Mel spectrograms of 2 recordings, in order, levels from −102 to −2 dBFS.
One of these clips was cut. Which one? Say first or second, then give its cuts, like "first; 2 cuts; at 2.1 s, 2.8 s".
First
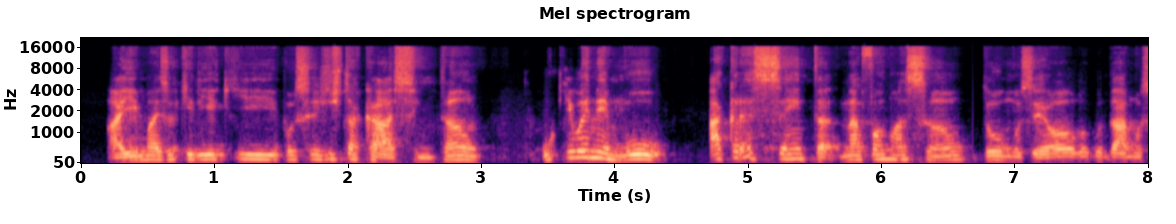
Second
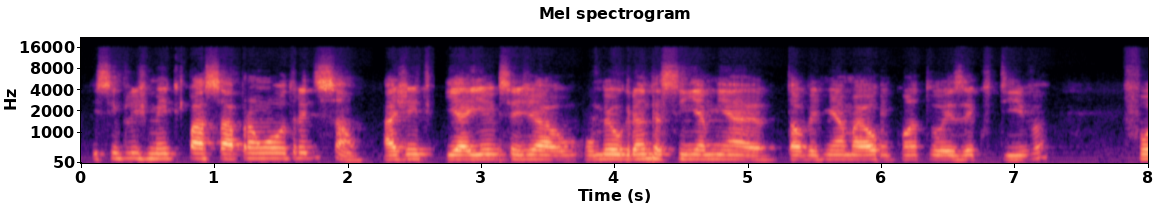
second; 4 cuts; at 2.6 s, 3.1 s, 4.3 s, 6.0 s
